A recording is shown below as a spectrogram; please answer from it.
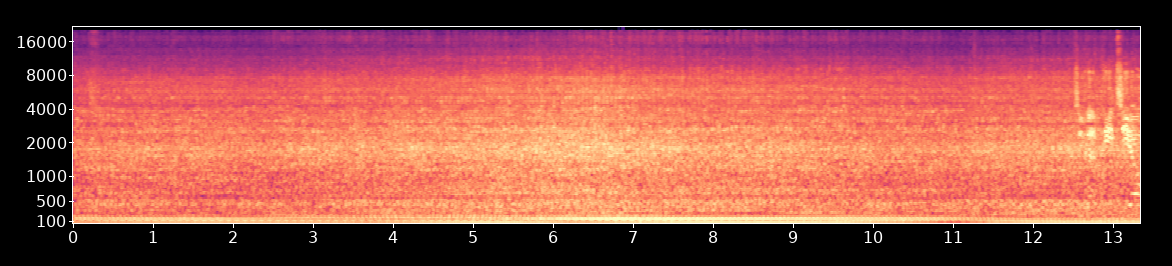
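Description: An old tractor engine runs at a steady idle, a loud, low continuous rumble that holds throughout with a slight dip near the end.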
